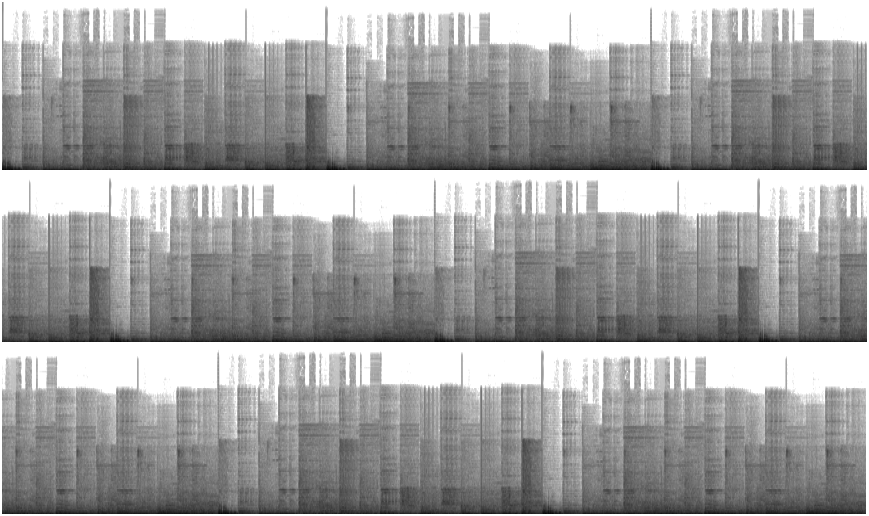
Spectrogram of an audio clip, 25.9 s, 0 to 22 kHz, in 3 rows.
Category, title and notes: Instrument samples > Percussion
This 74bpm Drum Loop is good for composing Industrial/Electronic/Ambient songs or using as soundtrack to a sci-fi/suspense/horror indie game or short film.
Loopable, Ambient, Dark, Drum, Samples, Packs, Underground, Industrial, Loop, Soundtrack, Alien, Weird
